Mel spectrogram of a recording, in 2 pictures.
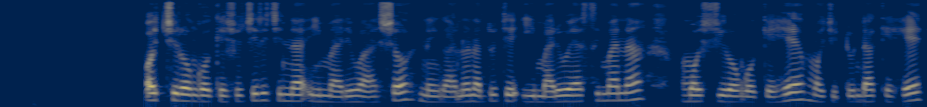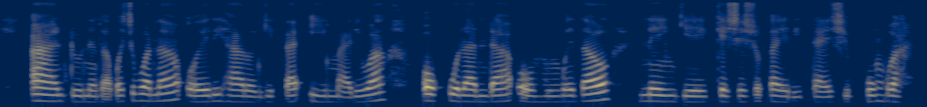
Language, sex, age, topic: Oshiwambo, female, 18-24, finance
